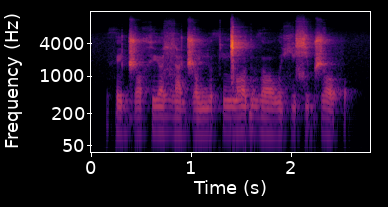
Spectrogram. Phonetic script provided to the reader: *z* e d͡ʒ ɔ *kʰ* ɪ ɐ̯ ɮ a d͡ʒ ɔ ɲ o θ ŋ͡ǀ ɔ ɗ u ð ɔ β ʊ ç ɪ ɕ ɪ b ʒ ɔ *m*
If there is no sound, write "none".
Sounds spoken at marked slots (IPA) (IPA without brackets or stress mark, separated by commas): θ, x, f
